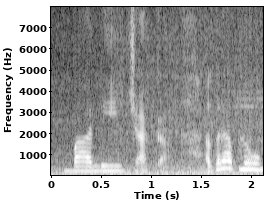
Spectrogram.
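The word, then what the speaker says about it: Bali Jatra: मैं जा रही हूं बाली यात्रा okay S N Oriya I should pronounce it ए बाली जात्रा अगर आप लोगों को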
